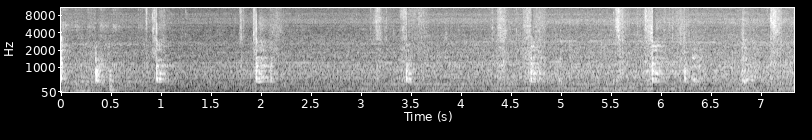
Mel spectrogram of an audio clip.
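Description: Kitchen knife chopping vegetables on a plastic cutting board: irregular sharp knocks, roughly one a second, over a steady background hum.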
